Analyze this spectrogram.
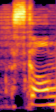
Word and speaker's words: scone: A 2016 survey found that 51% of Britons pronounce it to rhyme with gone, whereas 42% pronounce it to rhyme with bone.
